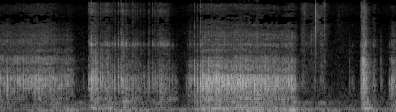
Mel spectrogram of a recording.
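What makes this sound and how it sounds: A thin wooden stick traces and scrapes along the lines of a large printed canvas stretched on a hollow-backed wooden frame. Long, rasping scratchy strokes with a mid-range hiss are followed by shorter, quicker scrapes. The sound stops and restarts as the stick moves between lines.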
